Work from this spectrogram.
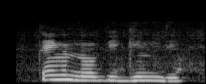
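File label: "tẽng no-vigindi", Mooré; constitution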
